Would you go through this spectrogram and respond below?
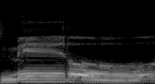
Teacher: couple of other diacritics that there's a lateral release middle that you're doing the d around the side of the tongue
